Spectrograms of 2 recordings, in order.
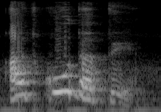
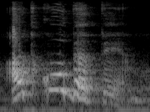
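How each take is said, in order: First: The stress falls on the word откуда. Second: The stress falls on the word откуда.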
